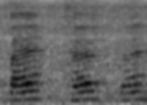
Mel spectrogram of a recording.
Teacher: प फ हमारे ओठों के अंदर हवा टकराती है और फिर बाहर निकलती है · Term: ओष्ठ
